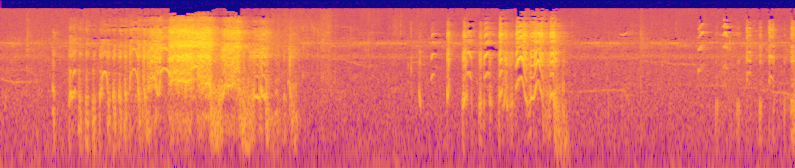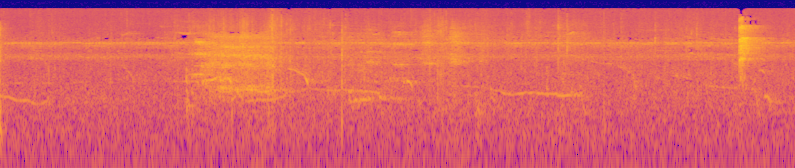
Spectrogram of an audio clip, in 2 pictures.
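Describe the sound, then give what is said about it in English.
Woolly spider monkeys living near the Caratinga Biological Station in the Atlantic Forest of Brazil call with high, squealing chirps in bursts, some loud, others fainter, over a steady hum of insects and ambient background; a day of their calls recorded and sonically condensed by Douglas Quinn. “Douglas Quinn recorded and then sonically condensed a day in the life of a group of woolly spider monkeys who live near the Caratinga Biological Station in the Atlantic Forest of Brazil.”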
